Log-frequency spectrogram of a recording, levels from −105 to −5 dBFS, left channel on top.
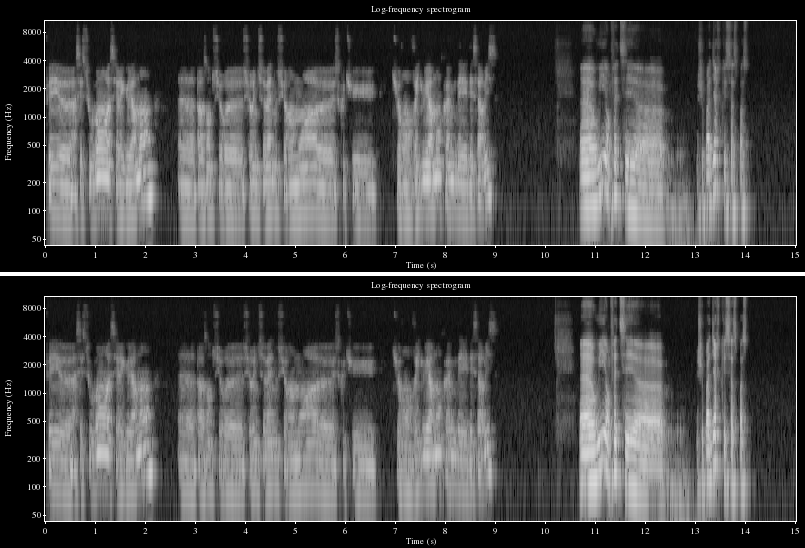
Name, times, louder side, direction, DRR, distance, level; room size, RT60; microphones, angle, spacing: voice 1, 0.0-2.2 2.6-6.6 6.9-9.0, left 4 dB, 50° left, 0.7 m, -36 dB
voice 2, 10.7-12.5 13.0-14.0, right 4 dB, 90° right, 0.5 m, -29 dB
2.2 x 2.0 x 3.3 m
head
